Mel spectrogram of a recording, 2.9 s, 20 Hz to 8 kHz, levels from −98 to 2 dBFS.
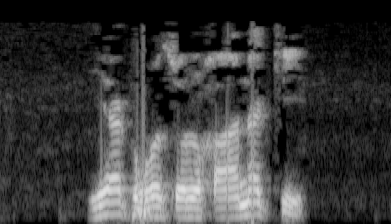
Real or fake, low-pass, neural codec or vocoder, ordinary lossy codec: real; 7.2 kHz; none; MP3, 24 kbps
